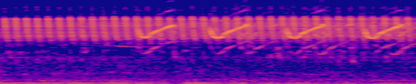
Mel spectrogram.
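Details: Steady fast buzzy rattle from a hill prinia, with four rising whistled slurs laid over it at roughly half-second spacing. Played to stimulate quiet caged birds.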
